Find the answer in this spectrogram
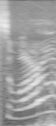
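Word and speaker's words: Saguaro: of Tucson that we enjoyed so much it's Saro National Park I had to learn how to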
